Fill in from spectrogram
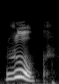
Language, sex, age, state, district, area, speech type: Nepali, female, 30-45, West Bengal, Kalimpong, rural, read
